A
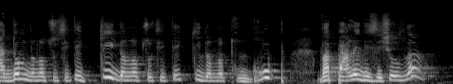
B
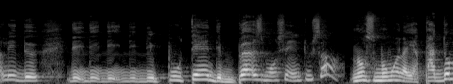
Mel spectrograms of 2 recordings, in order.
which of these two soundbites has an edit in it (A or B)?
B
